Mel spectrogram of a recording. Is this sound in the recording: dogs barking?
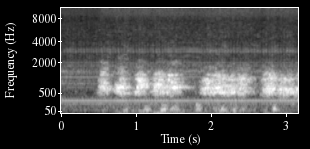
yes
